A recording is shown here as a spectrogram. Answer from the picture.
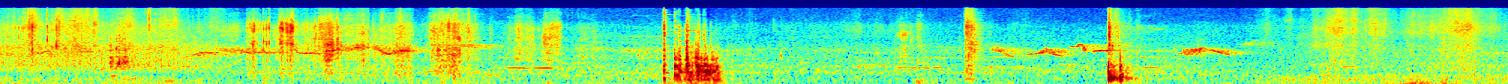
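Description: Watermelon being cut and handled on a wooden table: a loud heavy chop about halfway through and a sharper knock a few seconds later, among smaller knocks, with birds chirping in the background.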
